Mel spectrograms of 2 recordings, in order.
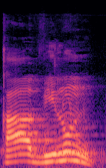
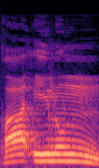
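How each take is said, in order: First: The middle consonant is a w sound. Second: The middle consonant is a glottal stop. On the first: The speaker calls it wrong. "காவிலுன் என்று சொல்லக்கூடாது" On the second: The speaker calls it right. "ஹம்சா வச்சு சொல்லணும்"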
